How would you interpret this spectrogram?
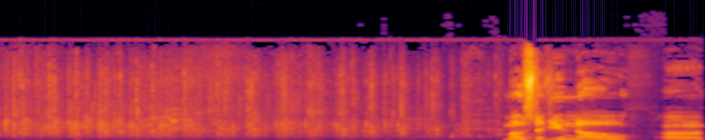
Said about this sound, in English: All right, everybody give a round of applause.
